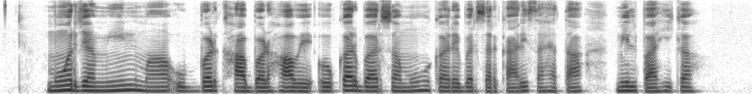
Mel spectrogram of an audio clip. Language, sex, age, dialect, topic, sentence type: Chhattisgarhi, male, 25-30, Eastern, agriculture, question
